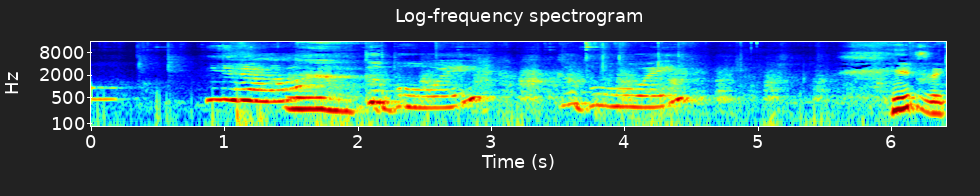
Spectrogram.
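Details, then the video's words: A three-year-old Golden Retriever, excited on meeting a two-day-old baby for the first time indoors, gives high wavering whines that rise and fall in pitch, repeated in quick runs, with a woman speaking softly over them. "Golden Retriever Max meets baby sister!"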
